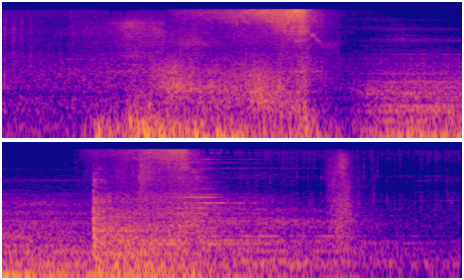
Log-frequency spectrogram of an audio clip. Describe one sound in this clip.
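A deep magical rumble swells with a rushing whoosh.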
